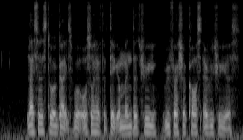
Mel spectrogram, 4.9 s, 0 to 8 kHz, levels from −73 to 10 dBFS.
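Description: No technical faults can be heard anywhere in this speech recording. There is nothing in the signal that needs a timestamp or an explanation.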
